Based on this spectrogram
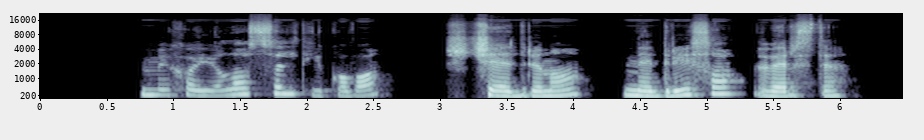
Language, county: Lithuanian, Kaunas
